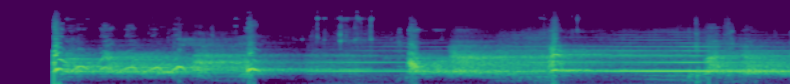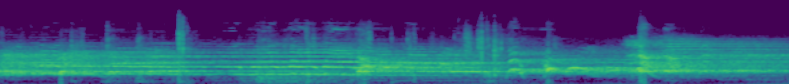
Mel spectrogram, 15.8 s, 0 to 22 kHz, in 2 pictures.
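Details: Several dogs at a doggy day care in Oswego, Illinois, on January 3, 2012, howl together during a siren test: long wavering overlapping howls throughout, broken by sharp barks and yips at intervals.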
